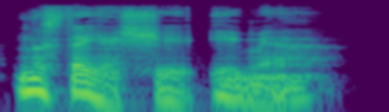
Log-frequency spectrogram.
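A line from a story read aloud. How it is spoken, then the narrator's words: Gentle. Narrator (Russian): ласково сказал Холмс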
